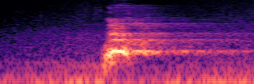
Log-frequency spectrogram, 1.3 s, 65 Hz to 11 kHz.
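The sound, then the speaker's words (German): A seven-month-old Golden Doodle dog gives one short, sharp bark that rings briefly before fading. “Bommel ist ein Golden Doodle, 7 Monate alt, hat weiches, weißes Fell”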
